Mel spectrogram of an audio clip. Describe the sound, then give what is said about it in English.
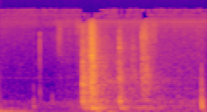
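A door opening and closing as a man lets himself out: a few soft clicks, then a louder thump followed by two fainter knocks, and a final short click. “With his head bowed, Frank slowly walks to the door and lets himself out.”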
